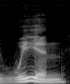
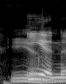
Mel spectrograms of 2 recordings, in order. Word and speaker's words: Ian: Yeah, because he would say Wean. – Wean McShane. – Instead of Ian.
